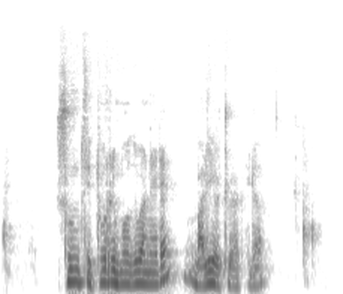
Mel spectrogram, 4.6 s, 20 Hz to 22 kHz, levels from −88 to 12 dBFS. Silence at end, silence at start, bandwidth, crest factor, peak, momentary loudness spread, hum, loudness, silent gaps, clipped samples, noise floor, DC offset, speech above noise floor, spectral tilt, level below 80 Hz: 0.4 s; 0.05 s; 11 kHz; 18 dB; -14 dBFS; 13 LU; none; -32 LUFS; none; under 0.1%; -77 dBFS; under 0.1%; 46 dB; -7.5 dB/octave; -68 dBFS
